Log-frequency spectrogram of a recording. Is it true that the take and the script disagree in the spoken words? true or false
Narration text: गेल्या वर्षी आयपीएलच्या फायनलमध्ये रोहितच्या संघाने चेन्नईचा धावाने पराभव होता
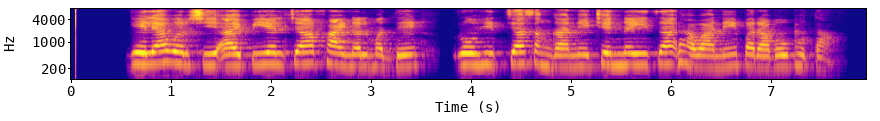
false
